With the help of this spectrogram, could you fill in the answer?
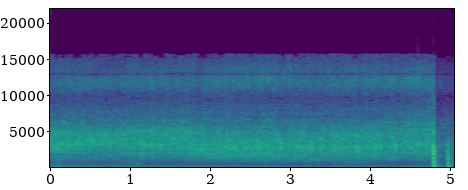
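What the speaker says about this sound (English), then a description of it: "we're just going to bathe the steak, if you will, in this butter" A steak sears in melted butter in a cast iron pan, giving a loud, steady sizzle and crackle throughout, with a couple of sharp clanks right at the end.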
